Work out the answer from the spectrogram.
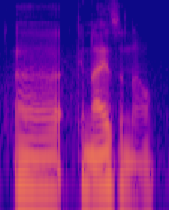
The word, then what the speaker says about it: Gneisenau: somebody says the G is silent in Gneisenau. I'll ask the German. Gneisenau. It's not silent. There are, unless it's like, we're just using the word from another language. You pretty much always pronounce all letters in German, I think.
